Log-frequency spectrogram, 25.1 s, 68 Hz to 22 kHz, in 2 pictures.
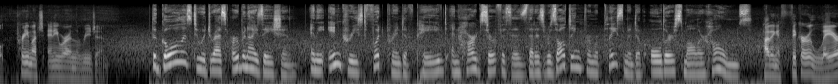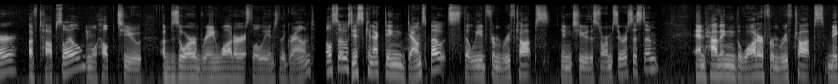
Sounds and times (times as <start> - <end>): Speech: 0.0 - 1.6, 2.3 - 25.1.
